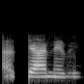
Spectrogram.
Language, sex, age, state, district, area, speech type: Bengali, female, 60+, West Bengal, Dakshin Dinajpur, rural, conversation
